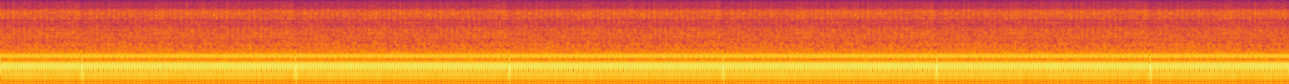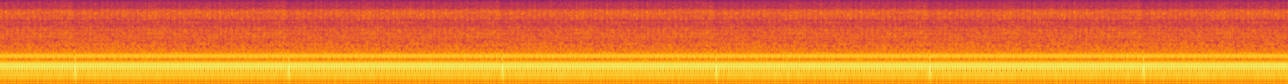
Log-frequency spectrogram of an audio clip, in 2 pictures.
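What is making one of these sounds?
A propeller plane's engine drones steadily and loudly.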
